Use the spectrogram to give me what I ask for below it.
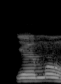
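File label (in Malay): "jemu", Malay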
